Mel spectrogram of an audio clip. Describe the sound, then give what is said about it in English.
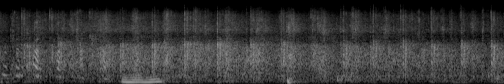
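A live audience at the live recording of Elixir Outlaws, for the Elixir community, breaks into sustained applause, dense clapping at a steady, fairly loud level, with a brief voice or whoop rising through the noise. “Round of applause.”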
